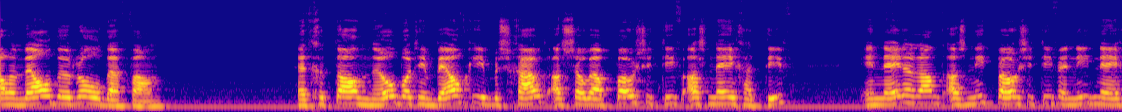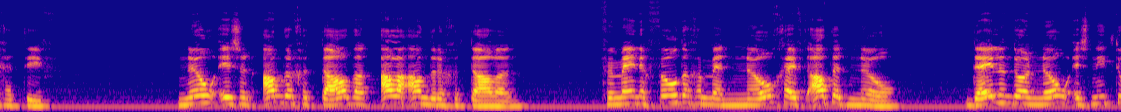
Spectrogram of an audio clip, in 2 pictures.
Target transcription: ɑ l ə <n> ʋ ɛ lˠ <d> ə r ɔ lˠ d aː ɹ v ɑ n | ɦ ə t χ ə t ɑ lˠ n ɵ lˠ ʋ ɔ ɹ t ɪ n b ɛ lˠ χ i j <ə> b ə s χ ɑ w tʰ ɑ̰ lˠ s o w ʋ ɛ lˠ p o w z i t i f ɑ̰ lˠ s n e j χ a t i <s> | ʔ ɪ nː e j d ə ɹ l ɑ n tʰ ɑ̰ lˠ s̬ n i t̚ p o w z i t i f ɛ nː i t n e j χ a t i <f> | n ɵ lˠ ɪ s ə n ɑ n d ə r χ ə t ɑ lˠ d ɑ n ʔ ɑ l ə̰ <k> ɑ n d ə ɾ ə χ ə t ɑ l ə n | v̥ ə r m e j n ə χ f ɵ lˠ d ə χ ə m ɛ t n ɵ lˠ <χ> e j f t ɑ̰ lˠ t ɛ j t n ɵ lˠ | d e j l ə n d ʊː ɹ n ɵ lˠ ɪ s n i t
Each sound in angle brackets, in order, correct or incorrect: correct, correct, correct, incorrect: f, correct, incorrect: ʔ, correct

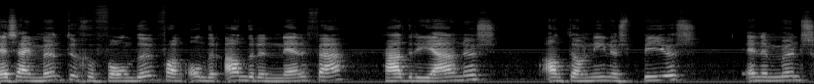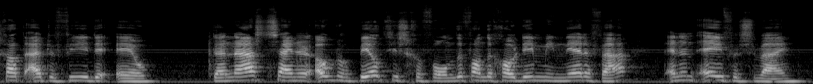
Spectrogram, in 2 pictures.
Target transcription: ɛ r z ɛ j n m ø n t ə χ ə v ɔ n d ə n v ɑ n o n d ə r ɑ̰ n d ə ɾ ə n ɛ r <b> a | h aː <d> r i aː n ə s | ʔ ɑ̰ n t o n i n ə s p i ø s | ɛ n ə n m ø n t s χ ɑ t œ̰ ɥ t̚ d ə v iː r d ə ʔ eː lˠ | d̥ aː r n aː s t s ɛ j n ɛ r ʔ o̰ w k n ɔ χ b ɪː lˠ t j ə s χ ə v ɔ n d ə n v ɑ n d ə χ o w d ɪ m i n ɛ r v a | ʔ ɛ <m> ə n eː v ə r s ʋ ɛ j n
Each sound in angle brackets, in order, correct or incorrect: incorrect: v, correct, incorrect: n

